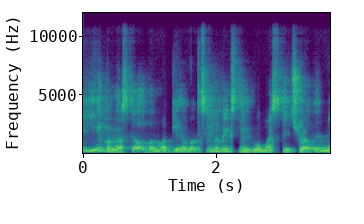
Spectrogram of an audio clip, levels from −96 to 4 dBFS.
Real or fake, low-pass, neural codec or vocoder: fake; 10.8 kHz; codec, 44.1 kHz, 2.6 kbps, SNAC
